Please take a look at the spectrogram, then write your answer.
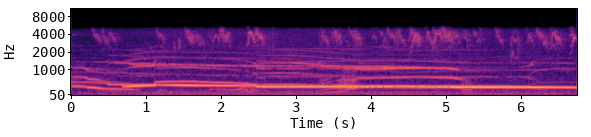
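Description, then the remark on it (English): Several wolves howl together in long, sustained, overlapping tones that rise and bend, forming a steady chorus with no talking. A faint high chirping flickers in the background. “Long before Manifest Destiny brought frontier settlers westward, before the Spaniards, before even the Apache and the Navajo and the Hopi, wolves roamed the arid Southwest.”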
